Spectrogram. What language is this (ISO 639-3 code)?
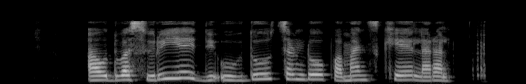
pus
